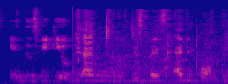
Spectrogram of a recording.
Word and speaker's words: Edinburgh: It's not Edinburgh, it's Edinburgh. Yeah. So I think I think it was even referenced in one Nigerian movie. I'm going to try and put it in this video. This place, Edinburgh.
